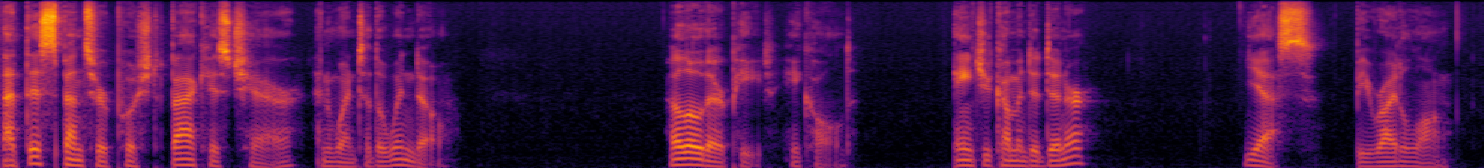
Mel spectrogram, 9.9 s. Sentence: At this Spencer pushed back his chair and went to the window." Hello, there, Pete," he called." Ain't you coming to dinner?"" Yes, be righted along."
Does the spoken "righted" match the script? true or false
false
